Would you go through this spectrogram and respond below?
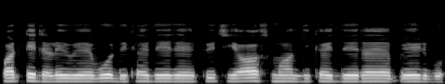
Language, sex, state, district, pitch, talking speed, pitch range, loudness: Hindi, male, Rajasthan, Bikaner, 145 Hz, 190 wpm, 140-150 Hz, -14 LUFS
